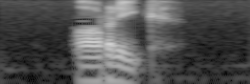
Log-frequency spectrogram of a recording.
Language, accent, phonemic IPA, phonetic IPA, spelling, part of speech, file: Armenian, Eastern Armenian, /ɑˈrikʰ/, [ɑríkʰ], առիք, noun, Hy-առիք.ogg
- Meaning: ceiling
